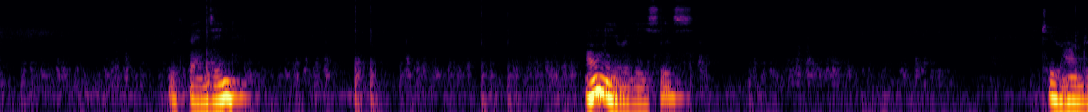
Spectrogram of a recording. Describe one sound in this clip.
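A pen scratches across paper as words are written.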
